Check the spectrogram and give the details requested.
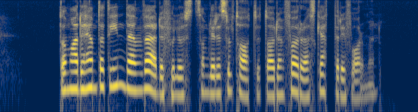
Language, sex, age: Swedish, female, 23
